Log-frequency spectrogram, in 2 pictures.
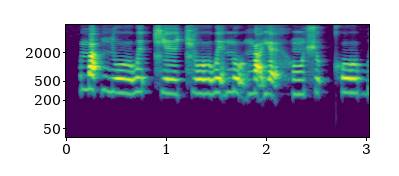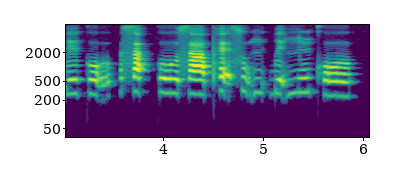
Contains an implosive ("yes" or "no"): no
